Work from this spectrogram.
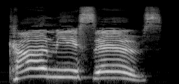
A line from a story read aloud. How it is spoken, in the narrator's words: yelled the captain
